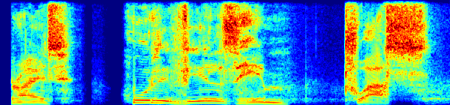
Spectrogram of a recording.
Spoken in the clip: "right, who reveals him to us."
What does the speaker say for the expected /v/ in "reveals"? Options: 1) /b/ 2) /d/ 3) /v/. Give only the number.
3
